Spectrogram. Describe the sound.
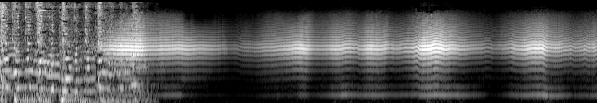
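A mosquito buzz: a sustained, high, thin whine with a slightly wavering pitch, rising and falling gently in loudness, after a brief burst of louder mixed noise at the start.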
